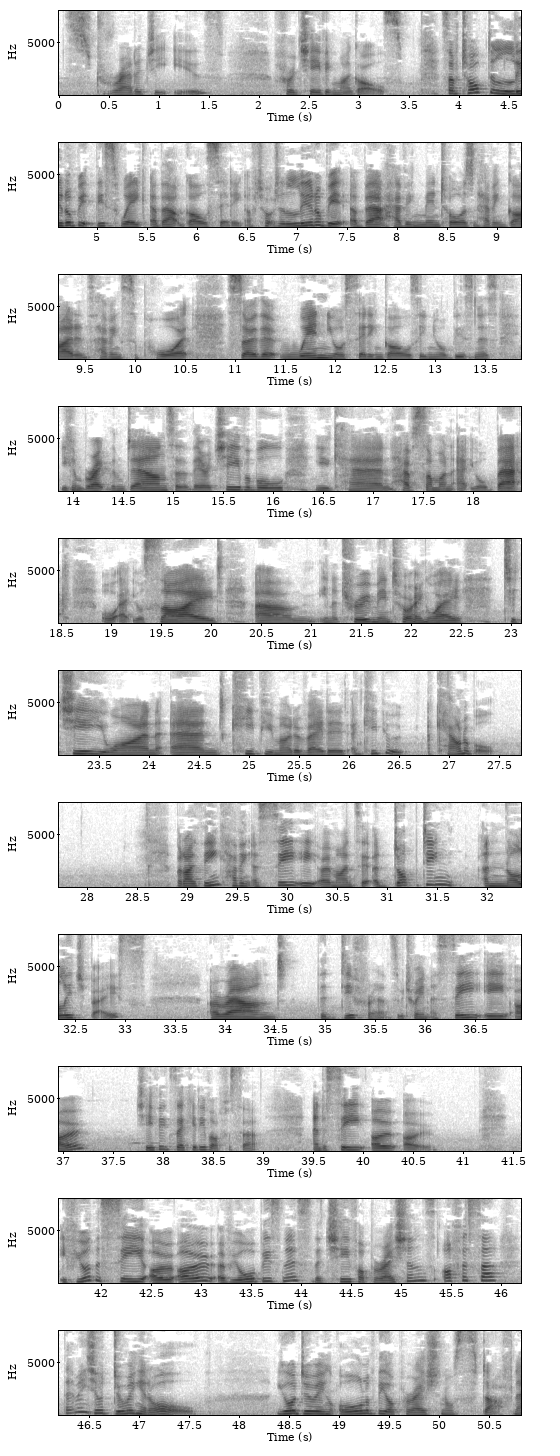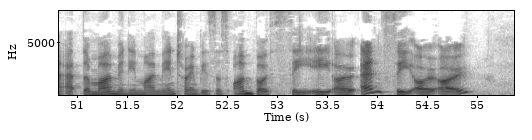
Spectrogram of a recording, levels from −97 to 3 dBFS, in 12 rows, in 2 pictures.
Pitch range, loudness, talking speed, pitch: 170-220 Hz, -26 LUFS, 150 wpm, 185 Hz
